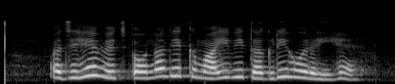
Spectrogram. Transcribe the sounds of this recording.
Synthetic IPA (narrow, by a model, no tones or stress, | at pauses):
əd͡ʒɪɦeːʋɪt͡ʃonãːd̪iːkəmaːiːʋiːt̪əɡɽiːɦoːɾəɦiːɦɛː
